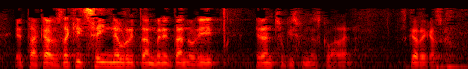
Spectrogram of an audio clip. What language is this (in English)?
Basque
